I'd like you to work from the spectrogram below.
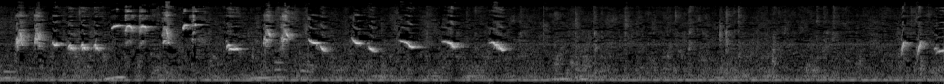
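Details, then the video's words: A pet greater green leafbird, kept in Indramayu, sings a fill-in style song rich in imitated phrases: loud clear whistled notes sliding downward, repeated quickly for five seconds, then near silence with a faint hiss and a last brief whistle. "Burung cucak ijo isian mantap!!!"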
